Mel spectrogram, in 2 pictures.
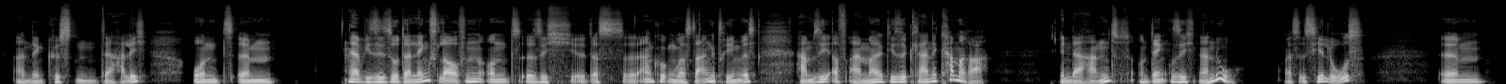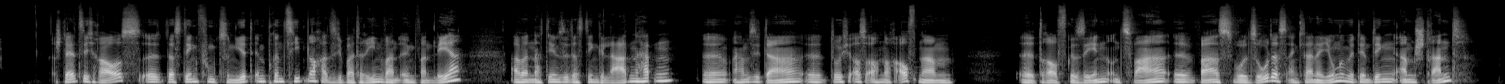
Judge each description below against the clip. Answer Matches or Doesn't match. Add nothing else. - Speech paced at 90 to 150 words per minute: Doesn't match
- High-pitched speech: Doesn't match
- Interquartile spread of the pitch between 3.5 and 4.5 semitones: Matches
